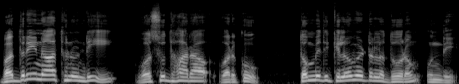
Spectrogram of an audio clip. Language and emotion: Telugu, neutral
